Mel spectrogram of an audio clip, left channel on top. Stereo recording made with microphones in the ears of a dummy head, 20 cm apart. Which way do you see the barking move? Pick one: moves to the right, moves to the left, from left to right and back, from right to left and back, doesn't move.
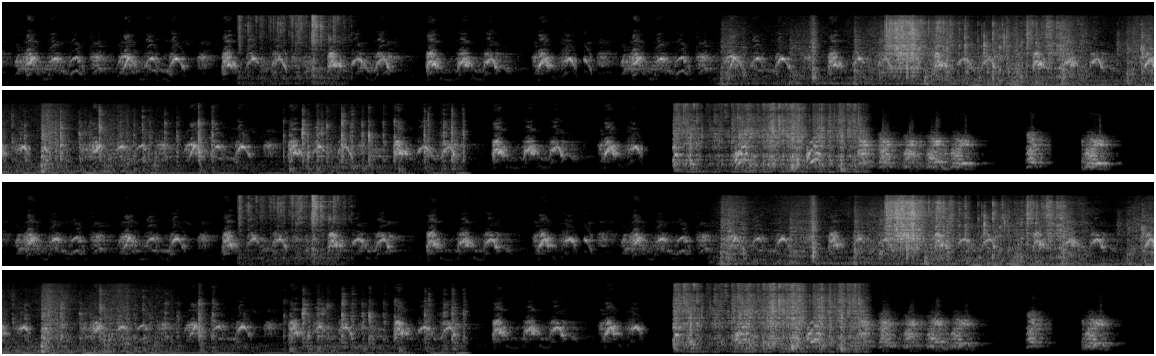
doesn't move.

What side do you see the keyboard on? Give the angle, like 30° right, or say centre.
50° left.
